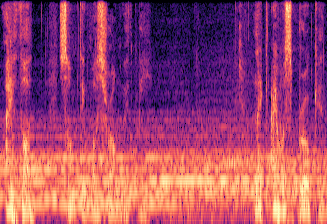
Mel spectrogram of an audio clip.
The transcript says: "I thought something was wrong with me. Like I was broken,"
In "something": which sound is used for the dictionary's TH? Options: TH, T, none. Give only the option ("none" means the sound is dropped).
T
